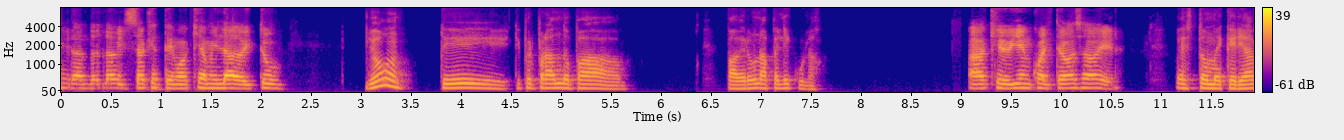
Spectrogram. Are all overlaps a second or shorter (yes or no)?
yes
